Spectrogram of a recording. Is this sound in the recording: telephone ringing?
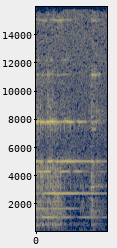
yes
